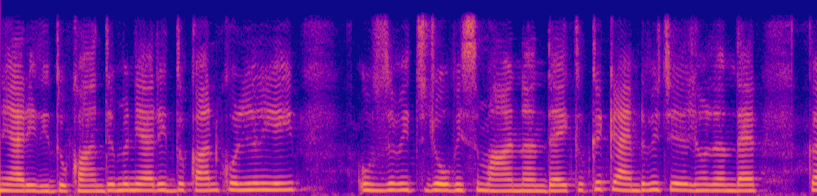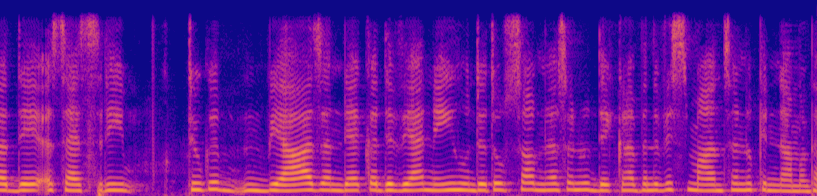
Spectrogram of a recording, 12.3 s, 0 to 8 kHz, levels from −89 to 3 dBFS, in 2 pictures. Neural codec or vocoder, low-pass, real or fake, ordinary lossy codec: codec, 24 kHz, 0.9 kbps, WavTokenizer, small release; 7.2 kHz; fake; none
